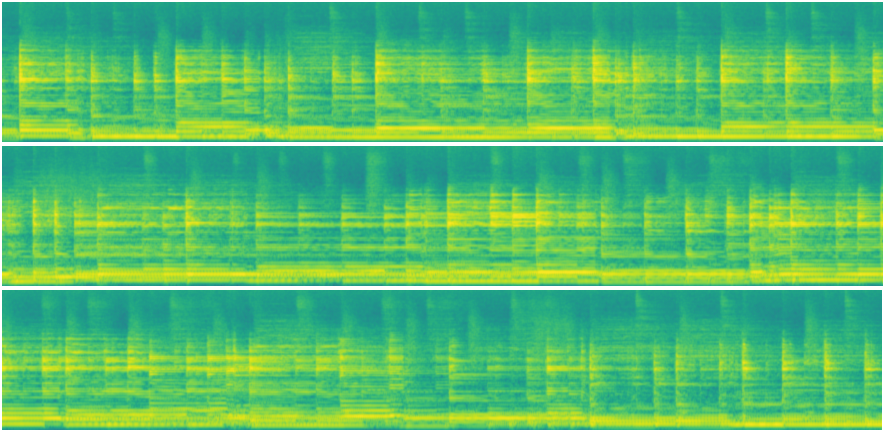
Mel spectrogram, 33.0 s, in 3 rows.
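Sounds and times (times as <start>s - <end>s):
bass through guitar amp recorded mono with M160 microphone: 0.0s - 33.0s.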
